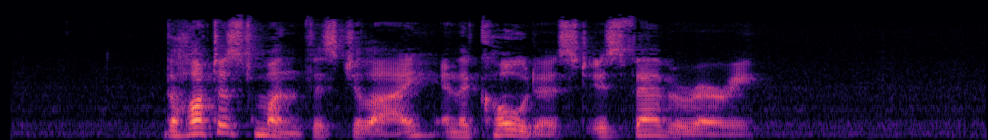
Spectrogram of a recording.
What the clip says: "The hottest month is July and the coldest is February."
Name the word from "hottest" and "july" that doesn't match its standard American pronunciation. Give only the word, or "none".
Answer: none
